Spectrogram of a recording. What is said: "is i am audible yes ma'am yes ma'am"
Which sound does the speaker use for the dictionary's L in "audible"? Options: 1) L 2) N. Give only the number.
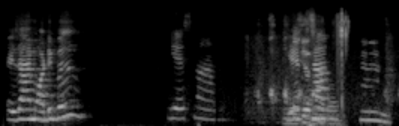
1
